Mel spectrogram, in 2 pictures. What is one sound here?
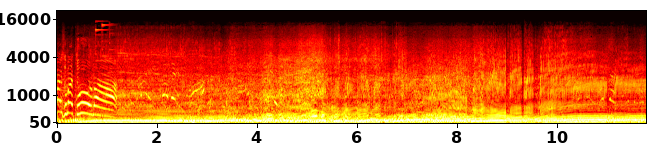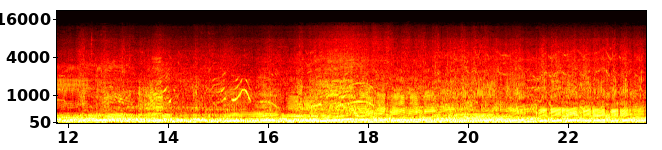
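Dirt bike engines rev and roar.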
